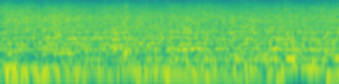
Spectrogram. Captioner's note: machine whirring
